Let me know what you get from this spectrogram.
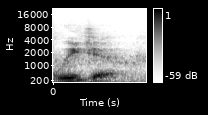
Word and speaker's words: Ouija: I've always said Ouija, which is weird. It is technically pronounced Ouija.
